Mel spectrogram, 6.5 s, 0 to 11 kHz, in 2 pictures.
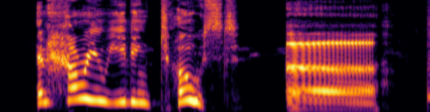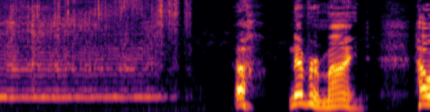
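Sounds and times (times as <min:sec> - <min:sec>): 
speech: 0:00.3 - 0:03.0, 0:05.0 - 0:06.4
bee buzzing: 0:02.2 - 0:04.8.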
